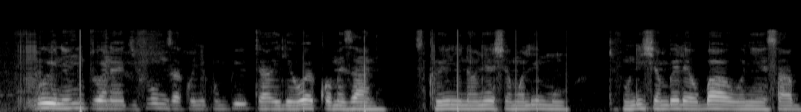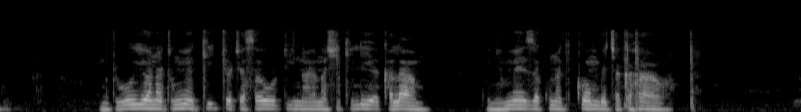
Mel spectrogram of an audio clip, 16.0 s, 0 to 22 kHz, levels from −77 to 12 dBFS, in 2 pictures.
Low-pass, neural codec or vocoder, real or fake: 7.2 kHz; none; real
